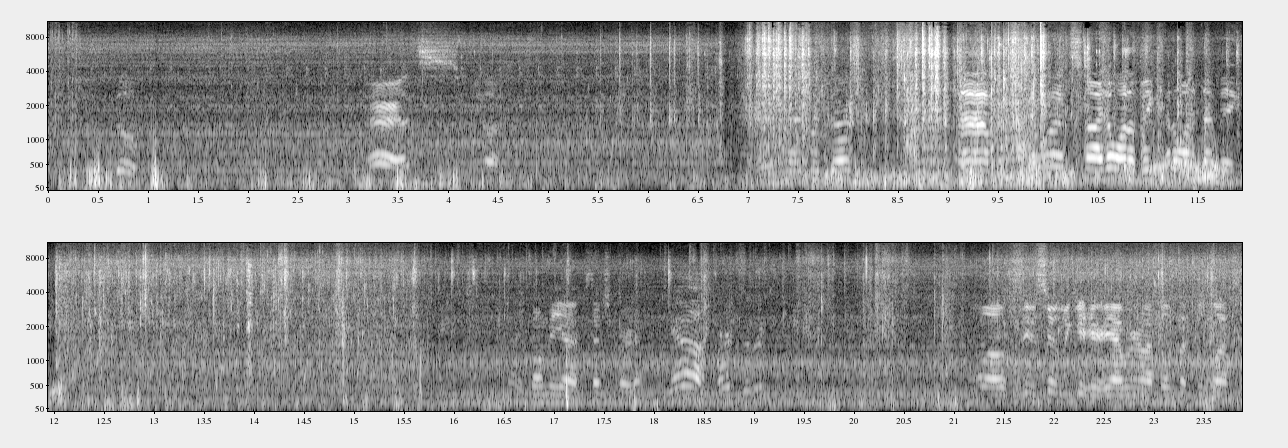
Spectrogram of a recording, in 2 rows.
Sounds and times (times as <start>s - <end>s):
Speech: 3.2s - 4.6s, 7.1s - 8.2s, 9.0s - 12.1s, 16.6s - 19.1s, 21.2s - 23.8s.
